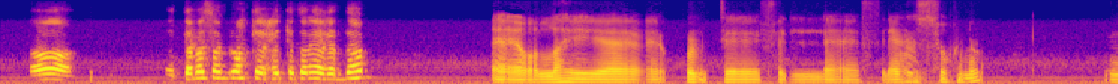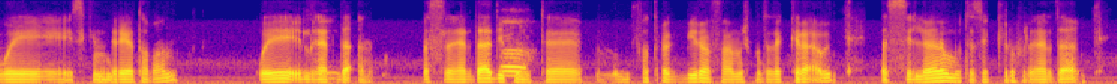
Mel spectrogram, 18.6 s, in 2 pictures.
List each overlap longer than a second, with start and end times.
none

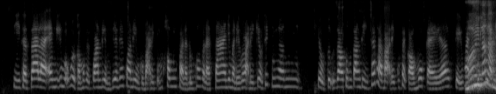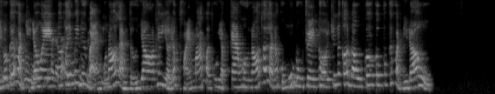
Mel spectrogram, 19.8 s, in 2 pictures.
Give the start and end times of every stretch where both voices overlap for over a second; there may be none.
9.3-12.1

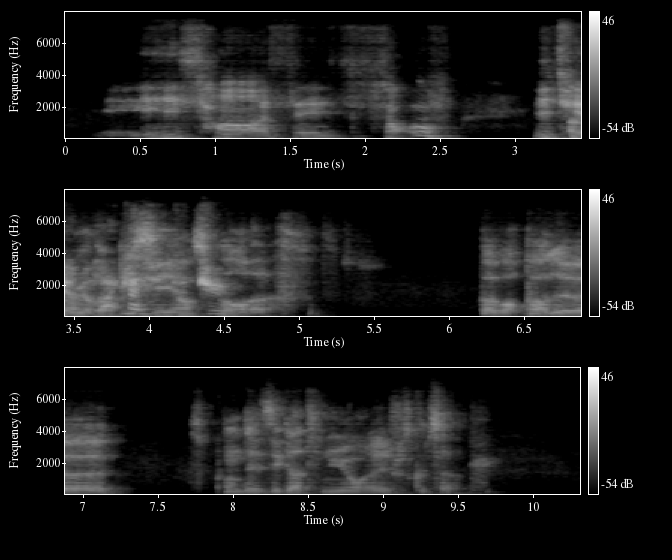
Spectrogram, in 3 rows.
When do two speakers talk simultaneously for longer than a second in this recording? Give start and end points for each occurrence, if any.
3.4-4.6

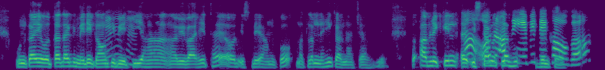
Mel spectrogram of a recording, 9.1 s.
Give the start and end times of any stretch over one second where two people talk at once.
7.0-8.5

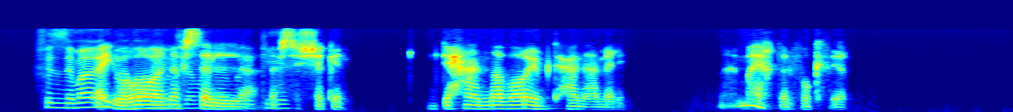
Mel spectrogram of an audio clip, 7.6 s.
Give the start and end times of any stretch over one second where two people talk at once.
0.7-2.2

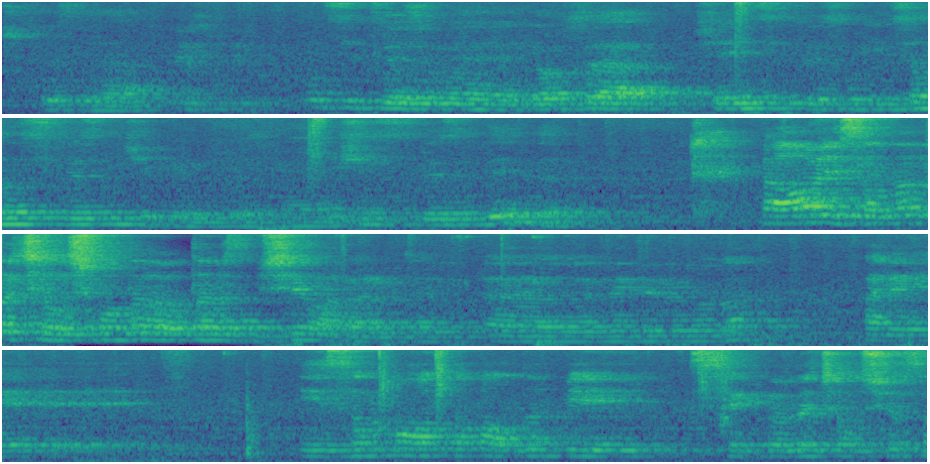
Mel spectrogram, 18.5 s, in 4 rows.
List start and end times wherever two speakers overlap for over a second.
none

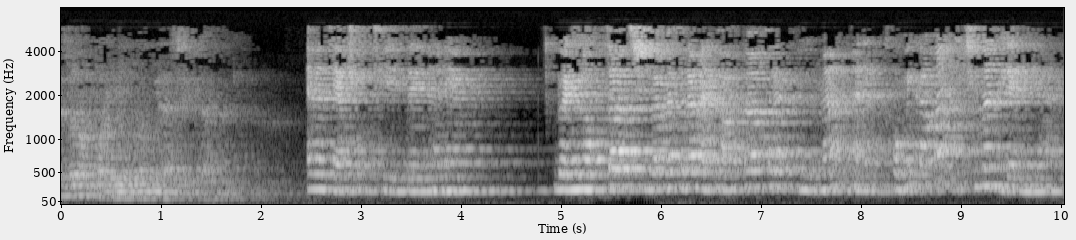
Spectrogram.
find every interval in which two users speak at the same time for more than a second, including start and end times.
none

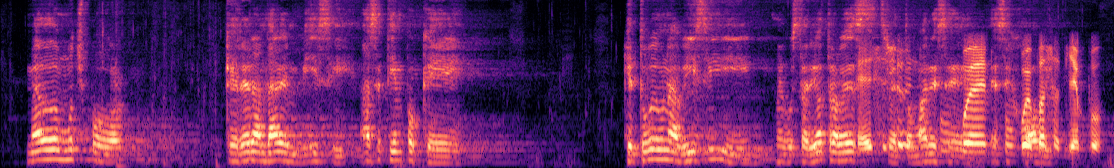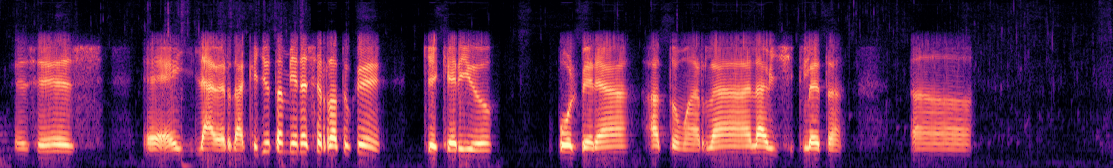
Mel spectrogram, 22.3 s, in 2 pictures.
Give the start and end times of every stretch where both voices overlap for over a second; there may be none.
8.6-10.5

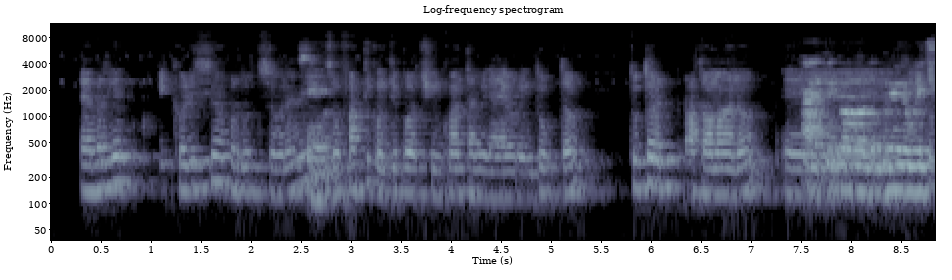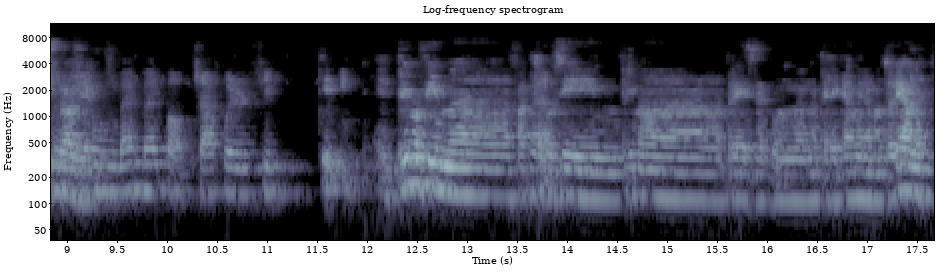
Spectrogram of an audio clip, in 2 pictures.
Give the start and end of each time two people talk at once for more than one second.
7.5-9.3

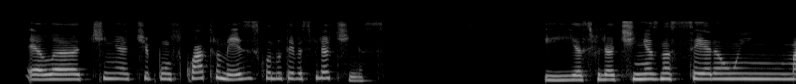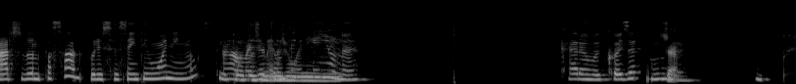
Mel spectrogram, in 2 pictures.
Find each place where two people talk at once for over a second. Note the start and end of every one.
10.2-11.4

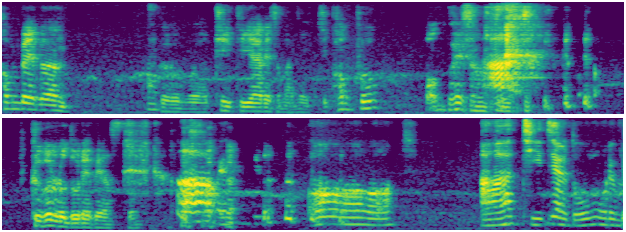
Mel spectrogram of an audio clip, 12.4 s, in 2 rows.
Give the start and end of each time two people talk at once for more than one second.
none

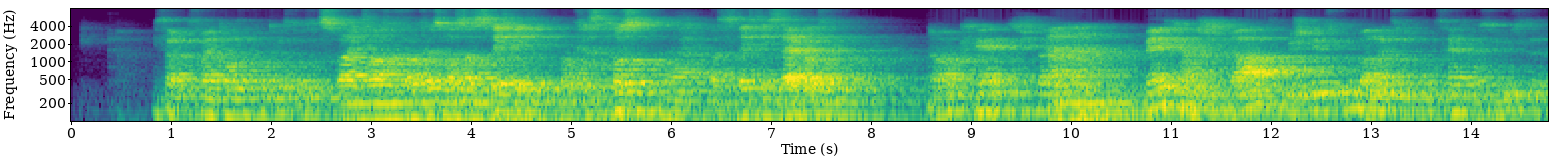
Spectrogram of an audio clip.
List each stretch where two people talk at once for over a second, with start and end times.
none

